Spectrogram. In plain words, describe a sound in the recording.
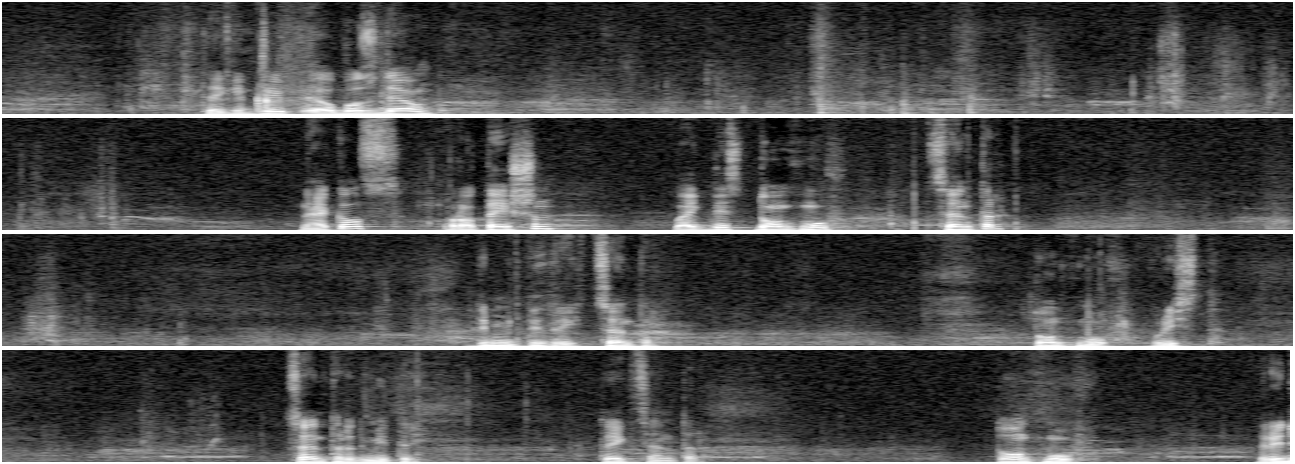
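A man speaks in short commands nearby, in bursts with pauses.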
